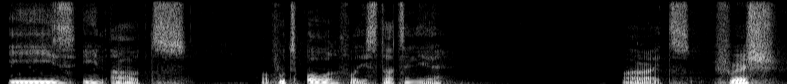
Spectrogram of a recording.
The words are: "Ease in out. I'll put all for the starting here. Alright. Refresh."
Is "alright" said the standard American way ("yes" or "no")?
yes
